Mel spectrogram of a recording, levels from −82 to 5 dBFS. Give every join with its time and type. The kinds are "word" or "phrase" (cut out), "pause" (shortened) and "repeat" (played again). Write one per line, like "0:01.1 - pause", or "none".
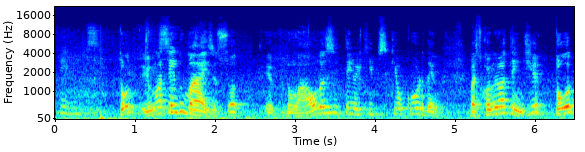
none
